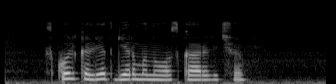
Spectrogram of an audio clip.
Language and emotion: Russian, neutral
